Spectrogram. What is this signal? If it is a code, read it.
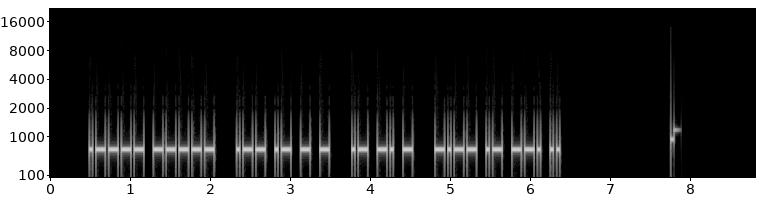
Morse code, heard as a keyed tone, about 30 wpm, 700 Hz. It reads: 10 WATT ANT YAGI
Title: Common QSO Phrases Encore 30wpm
